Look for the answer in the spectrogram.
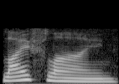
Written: lifeline

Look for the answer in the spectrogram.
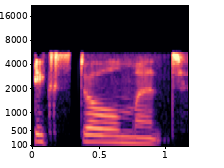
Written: extolment

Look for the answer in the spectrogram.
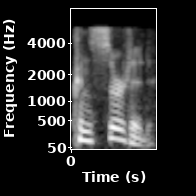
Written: concerted

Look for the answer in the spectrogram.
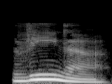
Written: veena

